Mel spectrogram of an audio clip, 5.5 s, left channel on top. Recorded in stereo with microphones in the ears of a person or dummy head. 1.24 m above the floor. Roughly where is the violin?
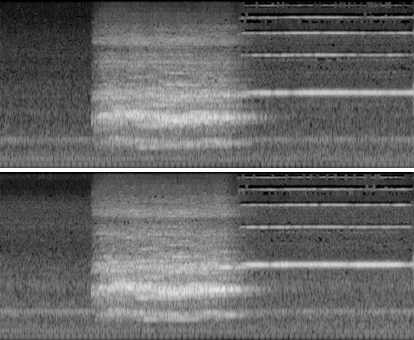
Right.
